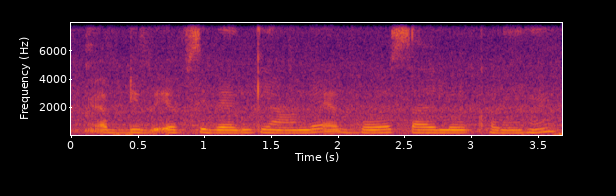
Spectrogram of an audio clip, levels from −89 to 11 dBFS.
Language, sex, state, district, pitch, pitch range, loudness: Hindi, female, Bihar, Darbhanga, 195 Hz, 190-205 Hz, -18 LUFS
